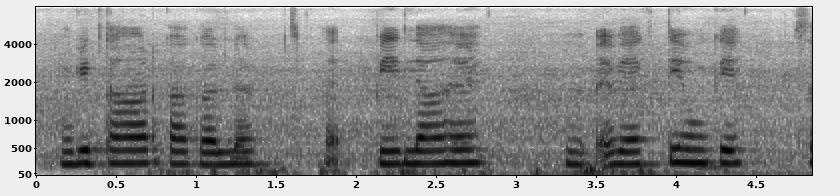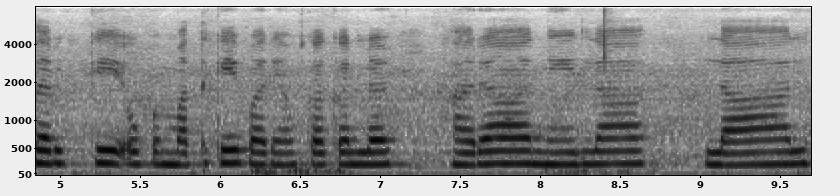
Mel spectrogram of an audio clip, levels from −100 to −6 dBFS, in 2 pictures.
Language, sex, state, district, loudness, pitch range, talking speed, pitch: Hindi, female, Rajasthan, Bikaner, -15 LUFS, 215-230 Hz, 115 wpm, 225 Hz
